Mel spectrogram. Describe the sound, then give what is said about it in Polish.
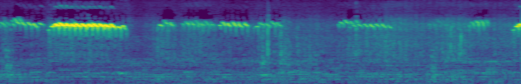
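High, soft trilling contact calls from a flock of a taiga bird that visits Poland only in winter, repeated every moment or so by one of the flock in short vibrating bursts, with one louder call at the start and fainter ones following, no voices present. “Jej głos kontaktowy jest delikatnie wibrujący.”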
